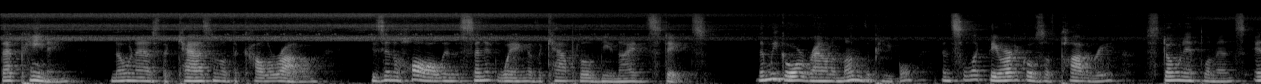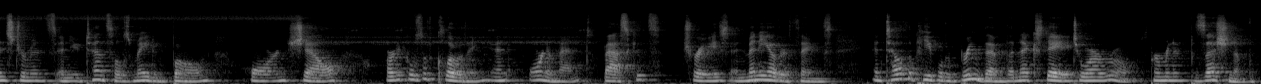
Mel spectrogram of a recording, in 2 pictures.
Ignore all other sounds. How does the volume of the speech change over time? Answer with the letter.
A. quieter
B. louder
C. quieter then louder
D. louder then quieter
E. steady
E.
